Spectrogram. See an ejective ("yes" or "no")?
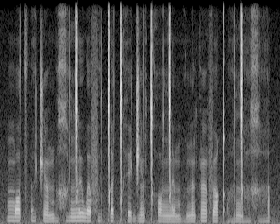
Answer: yes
